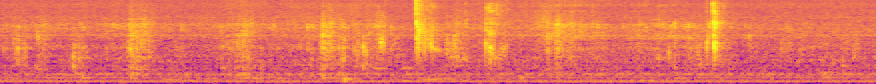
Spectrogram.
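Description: Close-miked chewing of carne asada fries with soft, wet mouth clicks scattered through it. One sharper click comes about three and a half seconds in.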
